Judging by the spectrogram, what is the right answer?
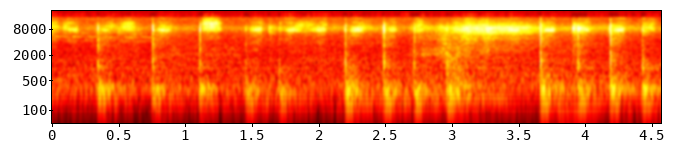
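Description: Chalk or marker strokes on a board during a lesson, a run of short rhythmic scratching bursts with brief pauses, close and moderately quiet, with no talking.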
